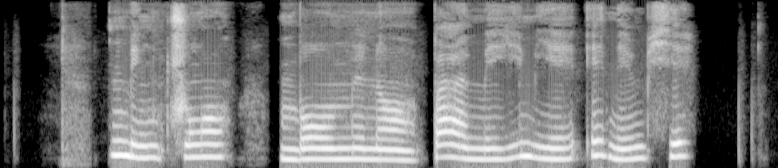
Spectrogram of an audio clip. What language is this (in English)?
Ngiemboon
